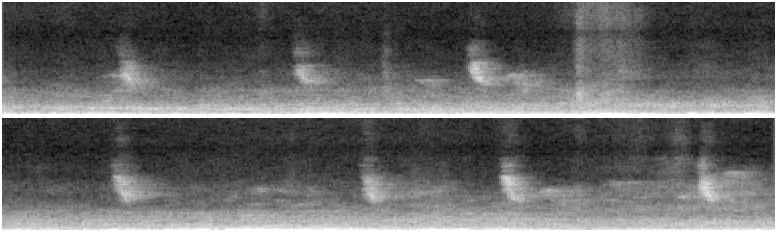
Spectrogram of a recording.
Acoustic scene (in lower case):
residential area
